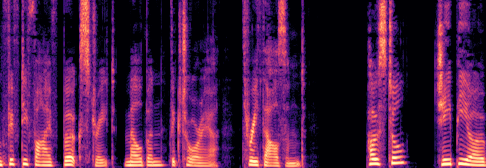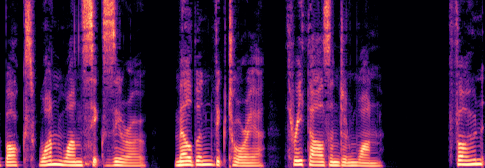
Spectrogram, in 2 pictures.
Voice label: Back Cover and Closing Announcement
